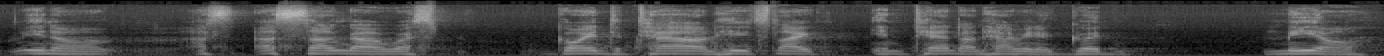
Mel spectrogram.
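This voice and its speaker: A man's voice: a little high, pushed and bright, poor audio. A man teaching a class, telling a story in a loose, chatty way full of "you know". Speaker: Buddhist teacher.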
